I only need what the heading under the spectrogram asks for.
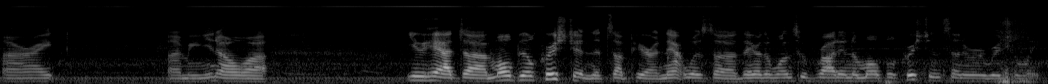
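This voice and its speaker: Her voice sits low, with fairly even intonation and a normal speaking speed. As an interviewee and local storyteller, she recounts things casually and plainly, checking the listener understands, in a noisy amateur recording with traffic in the background.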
